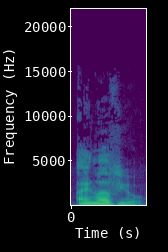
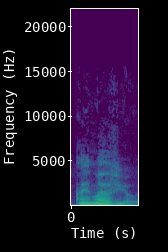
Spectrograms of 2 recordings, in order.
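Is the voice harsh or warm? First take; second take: warm; warm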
